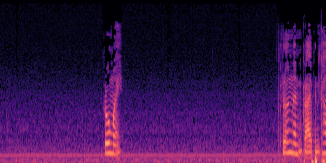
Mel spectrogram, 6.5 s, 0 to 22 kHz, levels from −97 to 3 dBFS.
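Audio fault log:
No faults are heard in the speech. There is nothing here to log against a time.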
